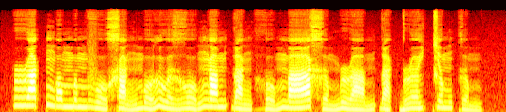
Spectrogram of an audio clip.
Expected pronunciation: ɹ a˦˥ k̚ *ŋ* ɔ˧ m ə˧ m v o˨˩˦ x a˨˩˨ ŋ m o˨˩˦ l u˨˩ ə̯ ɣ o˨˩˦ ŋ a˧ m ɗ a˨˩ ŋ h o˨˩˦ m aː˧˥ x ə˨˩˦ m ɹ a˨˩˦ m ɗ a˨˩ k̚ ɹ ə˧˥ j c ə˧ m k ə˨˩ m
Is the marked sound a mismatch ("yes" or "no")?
no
